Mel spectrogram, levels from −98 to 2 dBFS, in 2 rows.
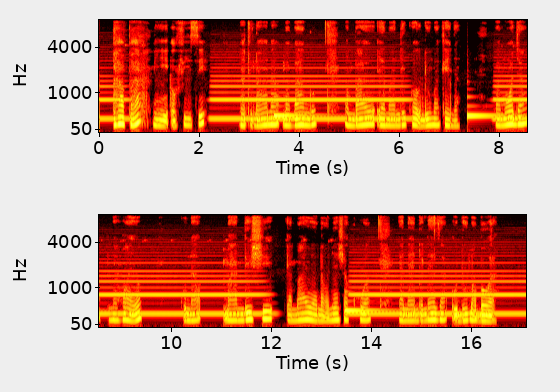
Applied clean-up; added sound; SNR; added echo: none; Tabla + Wind instrument, woodwind instrument; 2 dB; none.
